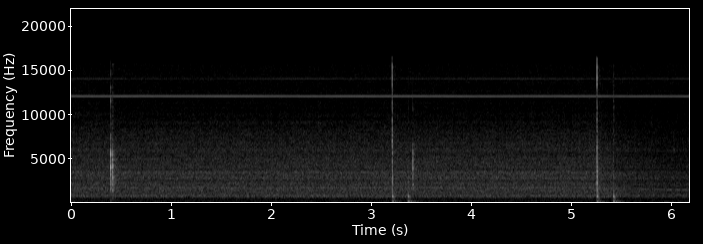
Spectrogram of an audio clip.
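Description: Feelworld L2 Plus live switcher's cooling fan running at fan speed 2, a steady hiss. Its menu controls click once under a second in, then twice about three seconds in and twice again about five seconds in.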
